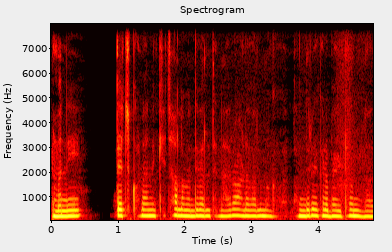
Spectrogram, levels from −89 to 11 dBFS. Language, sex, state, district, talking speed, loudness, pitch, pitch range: Telugu, female, Andhra Pradesh, Guntur, 135 wpm, -17 LUFS, 230 Hz, 225-240 Hz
